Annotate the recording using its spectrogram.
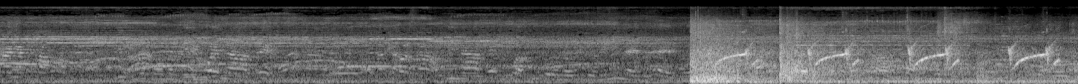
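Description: Busy street hubbub of many voices and motorcycle traffic. About seven seconds in, the sound jumps to a much louder, noisy scene with an electronic alarm whooping up in pitch, repeating a little under twice a second.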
